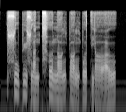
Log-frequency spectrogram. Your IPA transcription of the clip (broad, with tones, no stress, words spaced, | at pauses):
su˥˧py˥˩swa˩n t͡sʰɤ˥˩n̪ɑ˧˥ŋ pɑ̰˨˩ŋpɤ˧˥ t̪jɑ̰˨˩˦ʊ̯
